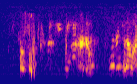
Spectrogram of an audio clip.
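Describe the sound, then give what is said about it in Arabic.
Muffled, indistinct voices from a television playing in the background of a caller's phone call drift through a thin phone line. They rise and fall in short bursts with no clear words and sound somewhat faint. “وطي التلفزيون خالص وكلمني من التليفون.”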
